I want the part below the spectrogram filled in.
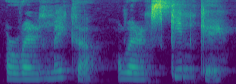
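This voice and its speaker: A young woman from Indonesia with an Indonesian accent, giving a rehearsed formal speech as a student in earnest, pausing style with slips and restarts. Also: a little high, vocal fry. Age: young adult.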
